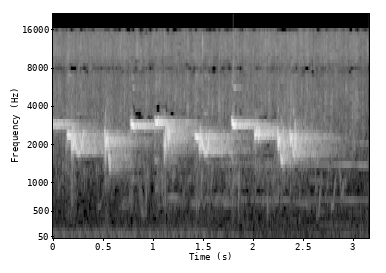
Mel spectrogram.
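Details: Master lure recording of yellow-vented bulbul: bright whistled notes with downward slides, about four per second, fading out near the end, with faint low rumbling beneath.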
